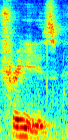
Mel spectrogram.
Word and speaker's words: TRIZ: to Innovation and it's the acronym is TR r i z uh pronounced trees and it stands for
